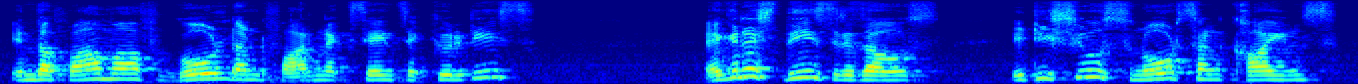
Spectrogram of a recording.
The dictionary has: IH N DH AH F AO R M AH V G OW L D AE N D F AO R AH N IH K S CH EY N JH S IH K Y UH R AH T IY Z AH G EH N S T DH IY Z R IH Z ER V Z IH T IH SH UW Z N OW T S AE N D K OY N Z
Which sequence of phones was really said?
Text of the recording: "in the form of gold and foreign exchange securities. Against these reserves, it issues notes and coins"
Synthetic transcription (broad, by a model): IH N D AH F AO R M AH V G OW L D AE N D F AO R AH N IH K S EY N S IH K Y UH R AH T IY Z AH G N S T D IY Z R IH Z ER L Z IH T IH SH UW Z N OW T S AE N D K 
